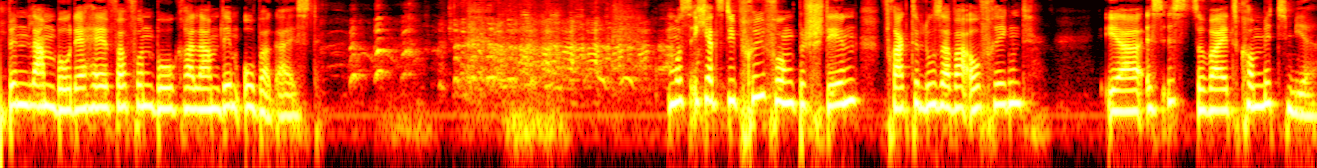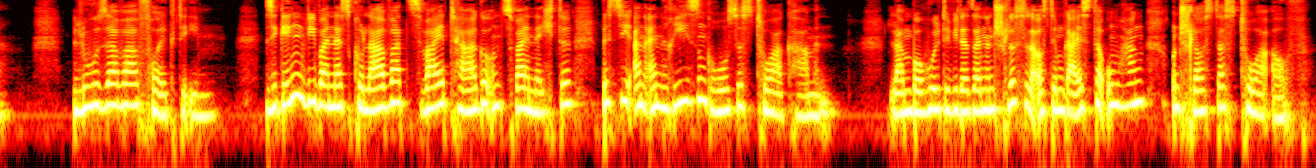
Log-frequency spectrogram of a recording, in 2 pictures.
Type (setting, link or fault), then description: setting, live audience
